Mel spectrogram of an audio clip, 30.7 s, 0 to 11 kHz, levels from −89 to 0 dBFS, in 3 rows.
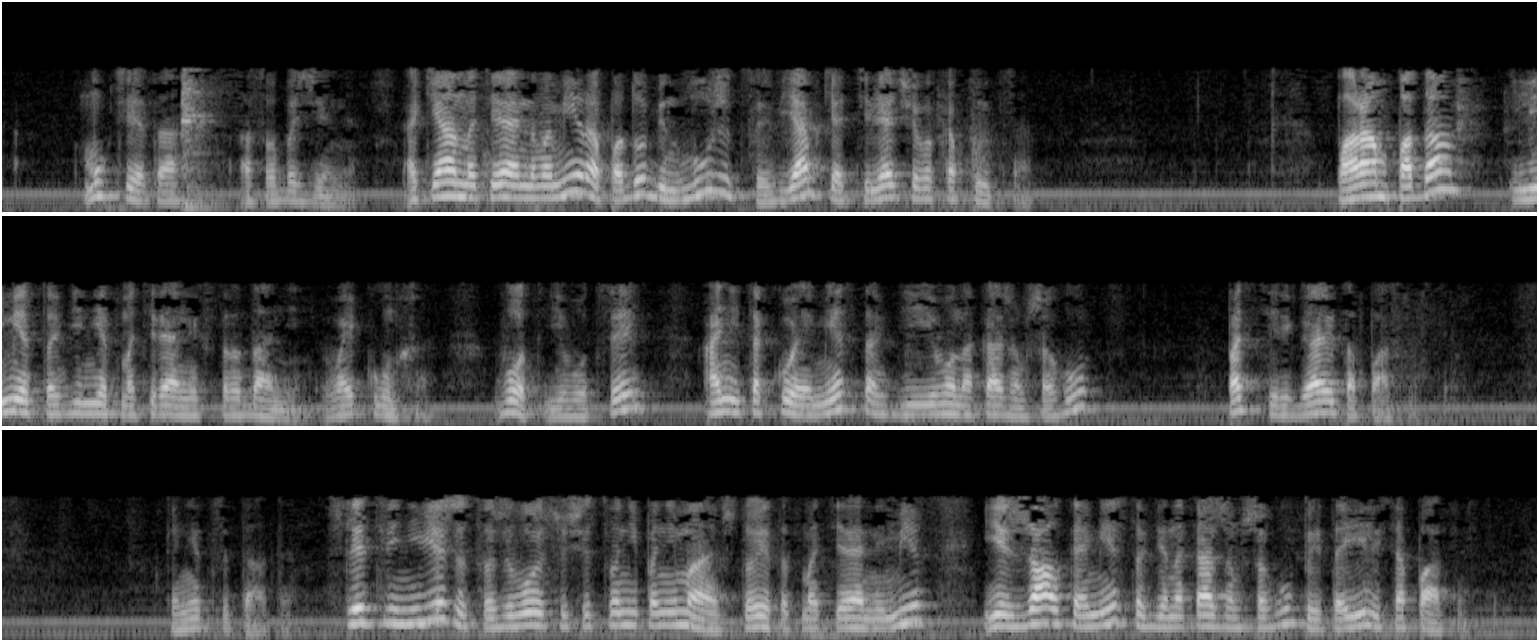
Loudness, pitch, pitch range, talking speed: -26 LUFS, 115 Hz, 100-145 Hz, 110 wpm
